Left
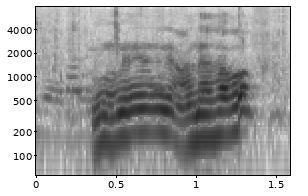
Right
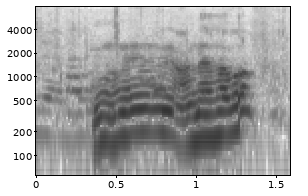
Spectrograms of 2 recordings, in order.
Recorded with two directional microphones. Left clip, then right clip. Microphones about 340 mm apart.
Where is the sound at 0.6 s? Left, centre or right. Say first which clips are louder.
Left 5 dB; left.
